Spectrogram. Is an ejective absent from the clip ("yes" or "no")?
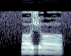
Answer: yes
